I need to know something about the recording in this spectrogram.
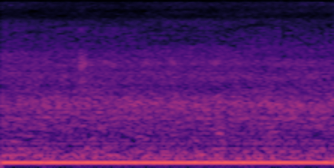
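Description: A steady, unchanging low hum with an even hiss over it, from a running machine or motor.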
